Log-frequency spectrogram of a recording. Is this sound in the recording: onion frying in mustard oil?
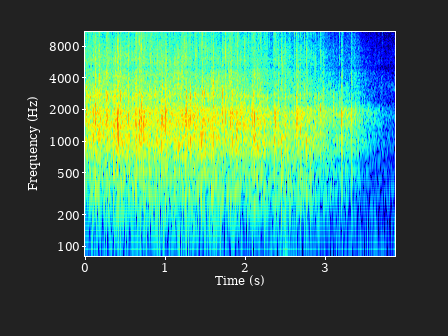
no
